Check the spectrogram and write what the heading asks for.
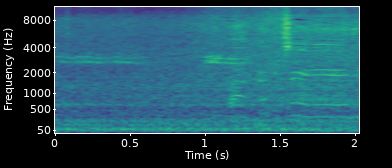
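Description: A car running, heard from inside the cabin as a steady low rumble, with a man's voice over it in the second half.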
